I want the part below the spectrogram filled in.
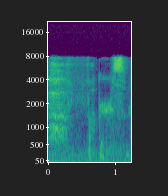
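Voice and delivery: whispered, grumbling mutter under the breath. Describing a scene where a man looks at his ankle monitor, imitating a mutter under breath. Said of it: "it's like under his breath".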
